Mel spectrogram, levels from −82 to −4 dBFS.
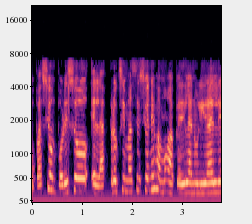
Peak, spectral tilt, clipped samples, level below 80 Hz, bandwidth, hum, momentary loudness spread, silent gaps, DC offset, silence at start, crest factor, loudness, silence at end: -2 dBFS; -2 dB/octave; under 0.1%; -46 dBFS; 7.6 kHz; 50 Hz at -45 dBFS; 5 LU; none; under 0.1%; 0 s; 16 dB; -17 LUFS; 0 s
